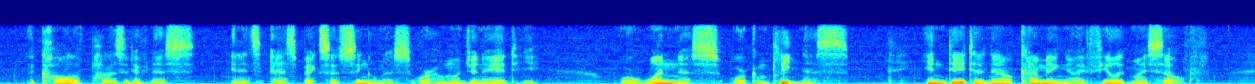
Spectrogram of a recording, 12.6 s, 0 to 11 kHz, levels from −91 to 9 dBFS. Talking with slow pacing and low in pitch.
Yes: slow, 110 wpm; low, 105 Hz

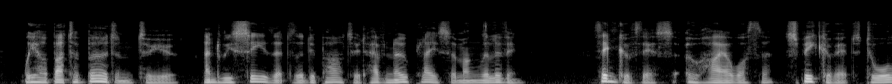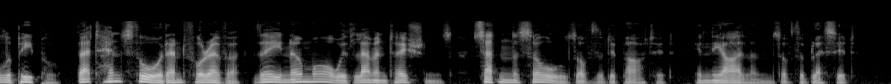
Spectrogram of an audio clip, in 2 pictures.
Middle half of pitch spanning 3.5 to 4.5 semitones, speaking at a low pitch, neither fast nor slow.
Yes: average, 4.1 semitones; very low, 95 Hz; average, 175 wpm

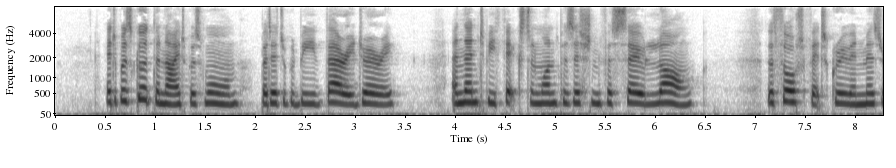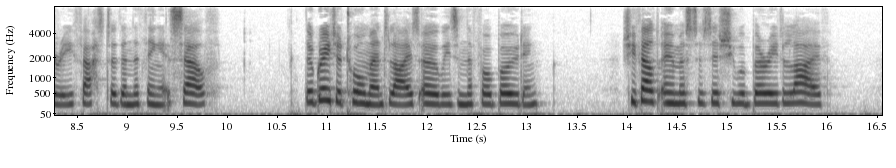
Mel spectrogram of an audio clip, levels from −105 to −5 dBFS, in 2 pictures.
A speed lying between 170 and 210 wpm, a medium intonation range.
No: average, 190 wpm; narrow, 1.9 semitones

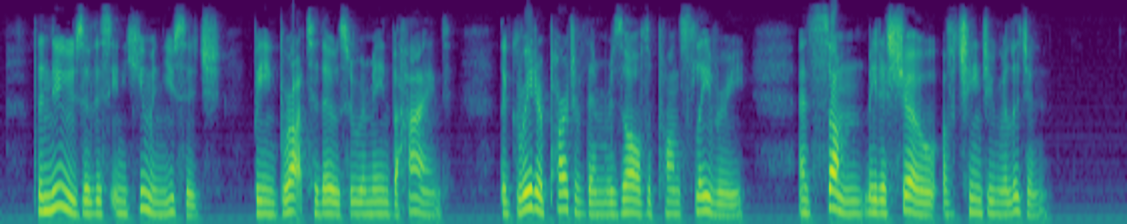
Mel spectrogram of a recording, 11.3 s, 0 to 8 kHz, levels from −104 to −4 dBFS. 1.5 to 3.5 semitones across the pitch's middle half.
Yes: average, 3.0 semitones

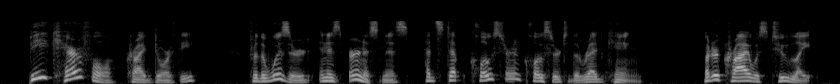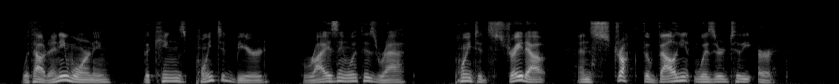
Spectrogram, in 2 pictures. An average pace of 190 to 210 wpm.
No: average, 170 wpm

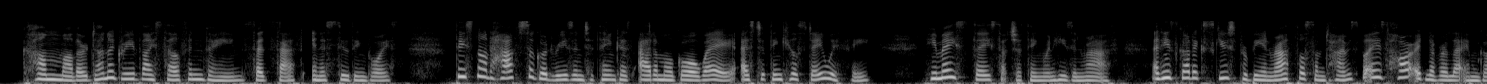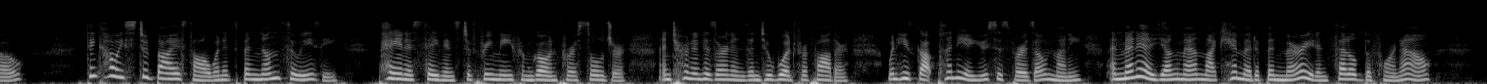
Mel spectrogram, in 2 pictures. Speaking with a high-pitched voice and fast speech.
Yes: high, 215 Hz; fast, 225 wpm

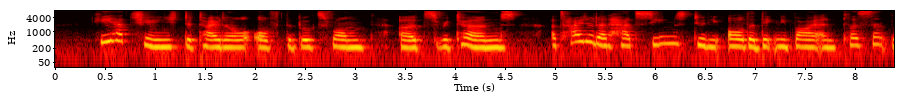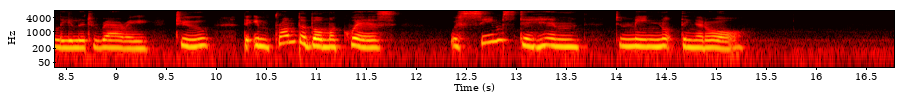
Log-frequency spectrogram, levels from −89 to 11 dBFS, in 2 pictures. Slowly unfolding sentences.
Yes: slow, 130 wpm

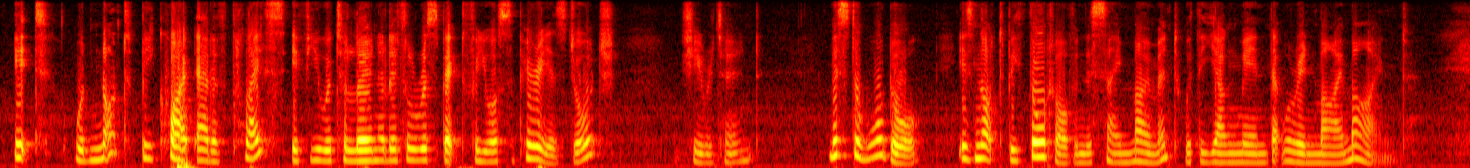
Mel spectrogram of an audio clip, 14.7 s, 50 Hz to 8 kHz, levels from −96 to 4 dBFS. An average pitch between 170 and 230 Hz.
Yes: medium, 185 Hz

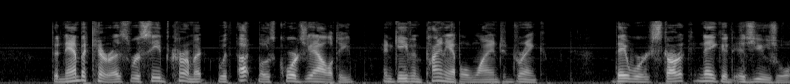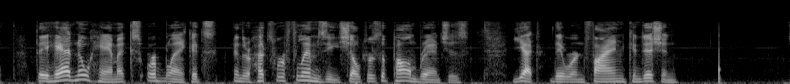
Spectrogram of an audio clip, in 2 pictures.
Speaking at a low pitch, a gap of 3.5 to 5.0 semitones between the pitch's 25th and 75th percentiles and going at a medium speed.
Yes: low, 125 Hz; average, 4.5 semitones; average, 160 wpm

